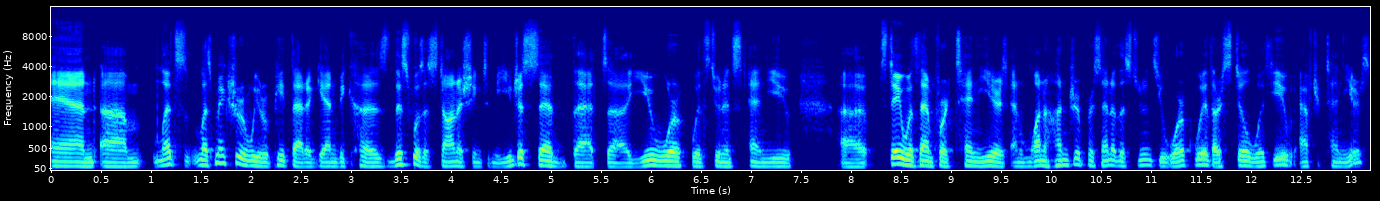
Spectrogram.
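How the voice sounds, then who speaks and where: A man uses a plain, everyday voice at a fairly low pitch, with ordinary pitch variation and hardly any pauses. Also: moderate pace, very clean recording, silent background. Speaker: neighborhood association president. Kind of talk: meeting moderation.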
